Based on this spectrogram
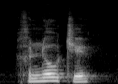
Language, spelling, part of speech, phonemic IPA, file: Dutch, genootje, noun, /ɣəˈnoːtjə/, Nl-genootje.ogg
- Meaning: 1. diminutive of genoot 2. diminutive of genote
